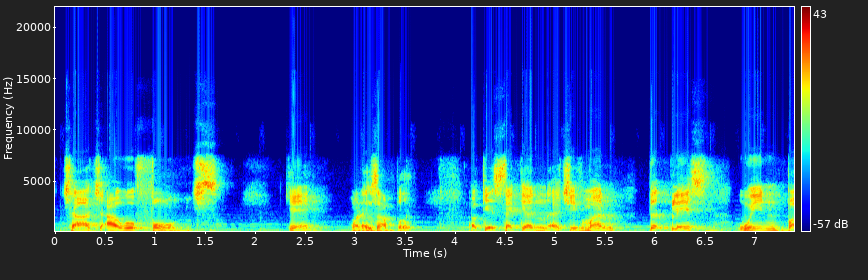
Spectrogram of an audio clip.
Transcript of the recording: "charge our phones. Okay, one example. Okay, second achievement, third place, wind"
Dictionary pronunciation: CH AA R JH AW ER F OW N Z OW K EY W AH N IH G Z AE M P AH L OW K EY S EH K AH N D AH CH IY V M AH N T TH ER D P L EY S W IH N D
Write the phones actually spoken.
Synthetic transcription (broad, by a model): CH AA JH AW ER F OW N S OW K EY W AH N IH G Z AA M P AH L OW K EY S EH K AH N D AH CH IY V M AH N T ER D P L EY S W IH N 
